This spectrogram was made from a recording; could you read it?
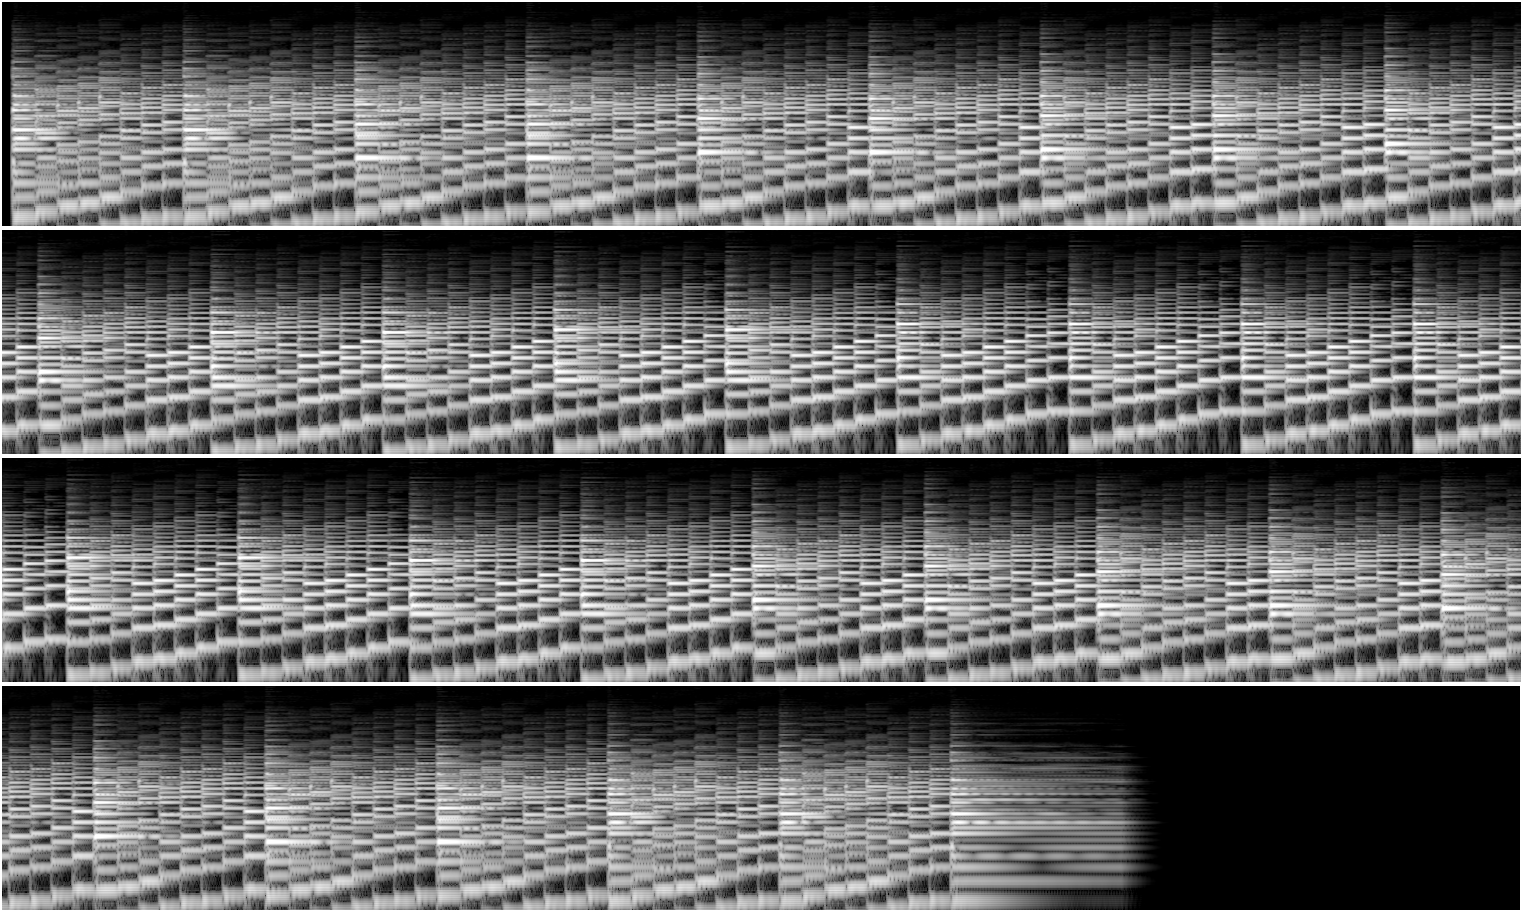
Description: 🎹 Piano Technique Exercise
